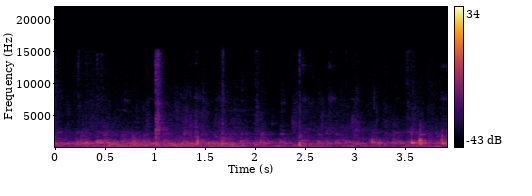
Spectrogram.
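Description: Backgammon checkers click as they are moved across the board.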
